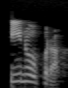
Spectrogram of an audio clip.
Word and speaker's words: Ctenophora: The phylum Ctenophora, c t e n o p h o r a. Ctenophora. What is this ctenophora? Ctenophora. See, c silent. You shouldn't pronounce the word c here.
